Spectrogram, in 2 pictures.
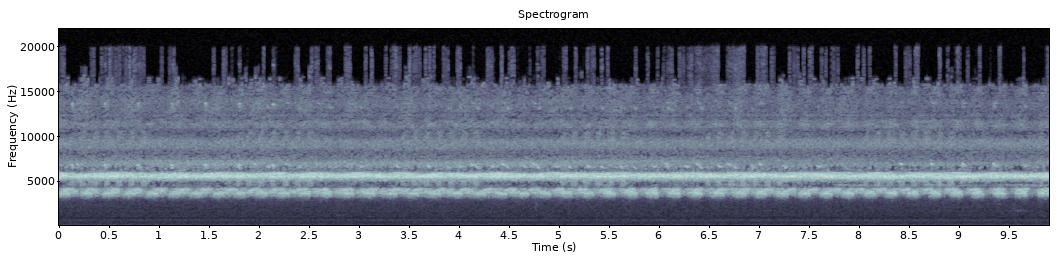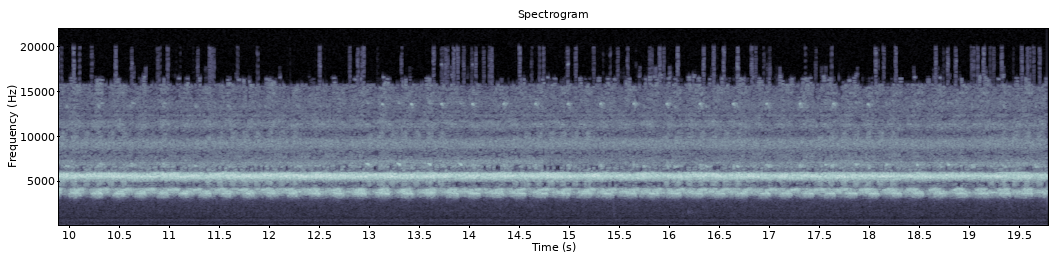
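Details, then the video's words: Insects chirp together in a continuous high-pitched chorus. One band pulses in a fast, regular rhythm while others ring as unbroken shrill trills throughout. A soft low hum persists beneath. "風鈴の音と虫の声 - wind chimes and chirping insects"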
